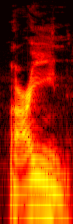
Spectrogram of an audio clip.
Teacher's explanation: you're constricting, you're squeezing your throat and making a high sound. Ayn. If you did not squeeze your throat, it would be like ayn, naturally flowing.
